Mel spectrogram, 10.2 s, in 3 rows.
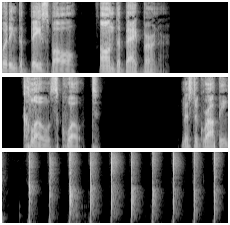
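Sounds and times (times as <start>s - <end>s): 
speech: 0.0s - 2.4s, 3.7s - 4.9s, 6.1s - 6.9s
person clapping hands: 7.1s - 10.1s.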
